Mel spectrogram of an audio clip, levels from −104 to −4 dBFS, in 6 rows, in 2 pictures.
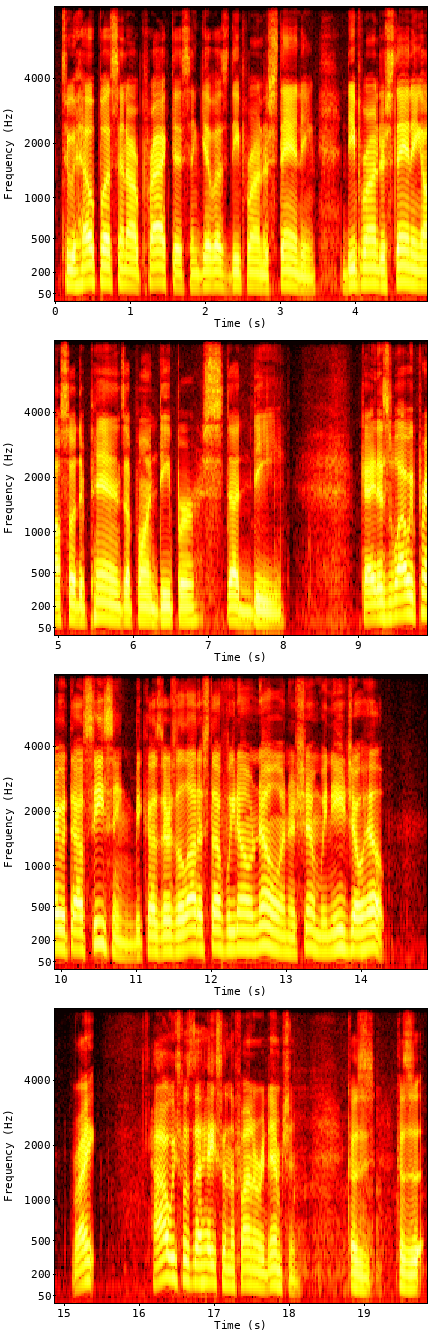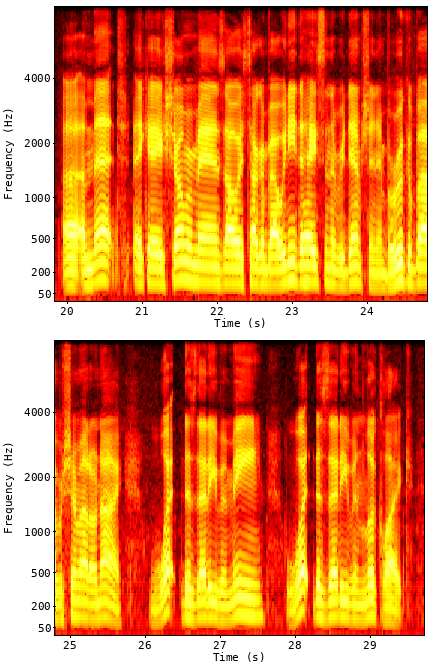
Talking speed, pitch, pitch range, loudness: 165 wpm, 120 Hz, 105-130 Hz, -17 LUFS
